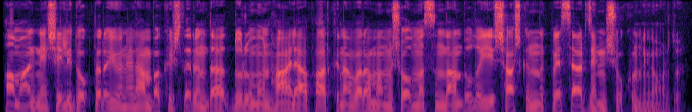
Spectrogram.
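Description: A man narrating an audiobook in a measured, literary storytelling manner. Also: on the low side, smooth, no echo.

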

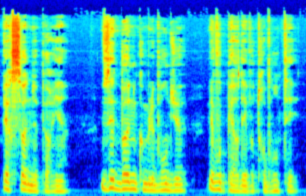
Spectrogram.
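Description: A man voicing a distraught young country servant girl whose high, strained voice breaks into wails. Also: a little slow, warm tone, breathy edge. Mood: weary pleading.

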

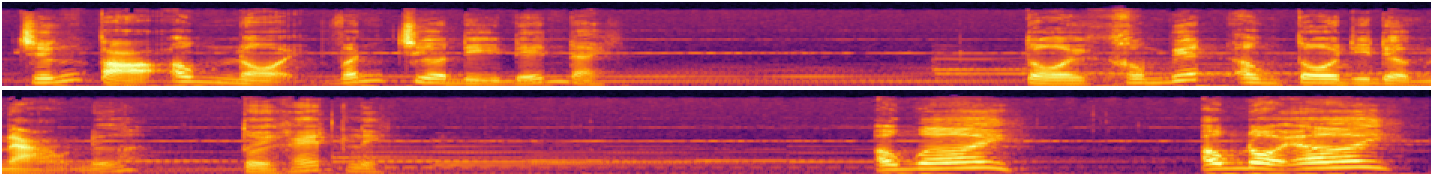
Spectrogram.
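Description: A man narrating a ghost story in the first person, telling it with animated, expressive delivery. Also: medium pitch. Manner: animated storytelling, shouting the boy's cries.

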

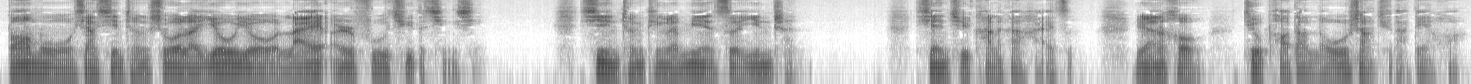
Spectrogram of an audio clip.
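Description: A man narrates a serialized story in a steady, measured voice. His voice sits extremely low with a husky grain. The recording is dry and close. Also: no echo.

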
